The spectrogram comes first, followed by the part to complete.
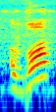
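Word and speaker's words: walk: है चलना या टहलना इसे वाल्क नहीं पढ़ते हैं एल यहां पर साइलेंट होता है ठीक है जब भी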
